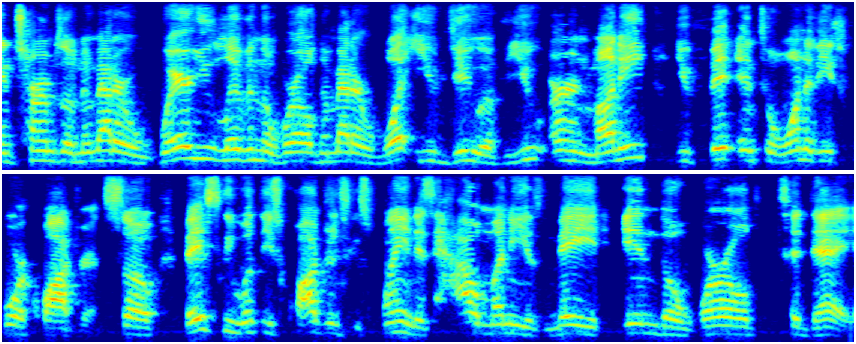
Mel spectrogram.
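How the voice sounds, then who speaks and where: In dry, close sound with no echo, a man with an American accent speaks at a high pitch with ordinary pitch variation and hardly any pauses. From USA. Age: 20s. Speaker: online sales presenter. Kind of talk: sales pitch. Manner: casual, with many filler words.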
